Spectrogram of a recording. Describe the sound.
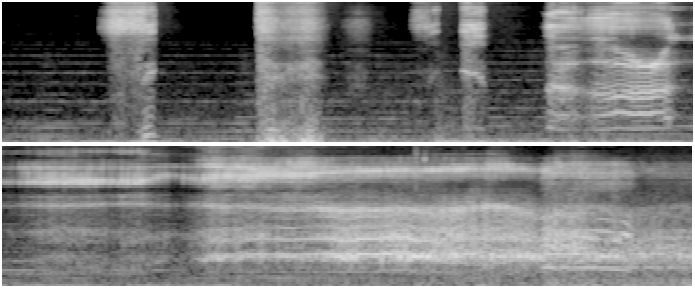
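A person sobs after a friend's death: a few short, choked bursts, then a long, loud, high wavering wail that keeps going to the end.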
